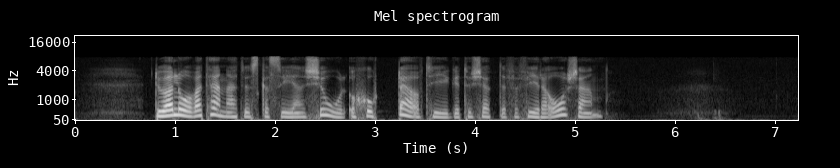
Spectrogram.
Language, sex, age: Swedish, female, 29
